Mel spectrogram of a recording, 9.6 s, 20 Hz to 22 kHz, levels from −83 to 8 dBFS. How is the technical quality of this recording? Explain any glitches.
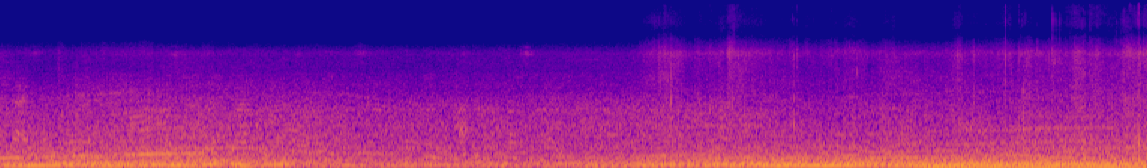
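The recording has one clear fault: mains hum appears from 7.69 s and runs to the end at 9.57 s. A 60 Hz power-line tone leaks in, likely through a ground loop or a nearby transformer, and sits at roughly the same level as the sound. It shows as a bright horizontal line at 60 Hz with some low harmonics on a spectrogram and as a regular low-frequency ripple in the waveform.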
